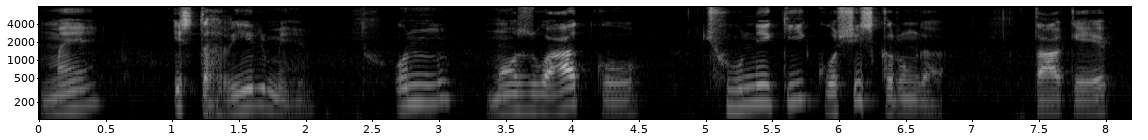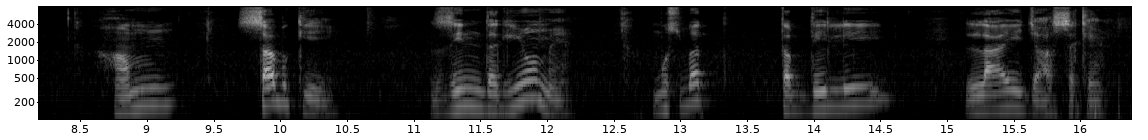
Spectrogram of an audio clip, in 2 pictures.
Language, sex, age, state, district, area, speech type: Urdu, male, 18-30, Delhi, North East Delhi, urban, spontaneous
